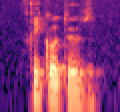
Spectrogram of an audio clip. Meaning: feminine singular of fricoteur
- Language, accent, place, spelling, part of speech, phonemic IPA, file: French, France, Lyon, fricoteuse, adjective, /fʁi.kɔ.tøz/, LL-Q150 (fra)-fricoteuse.wav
